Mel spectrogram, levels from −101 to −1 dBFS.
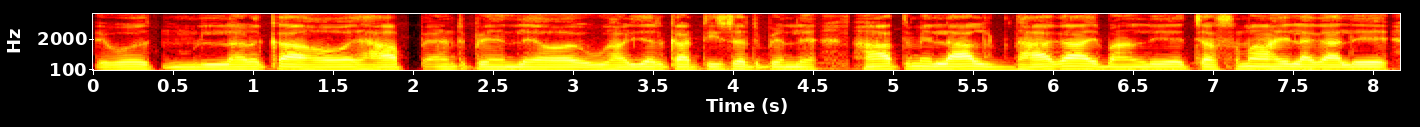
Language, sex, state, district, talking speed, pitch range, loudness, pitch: Maithili, male, Bihar, Samastipur, 170 wpm, 120-125 Hz, -16 LUFS, 120 Hz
